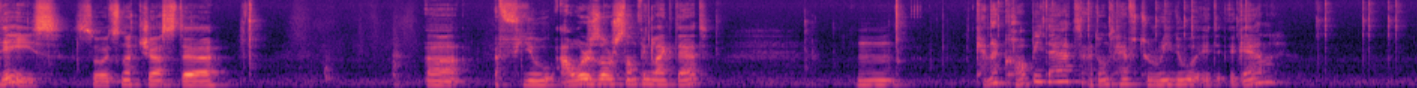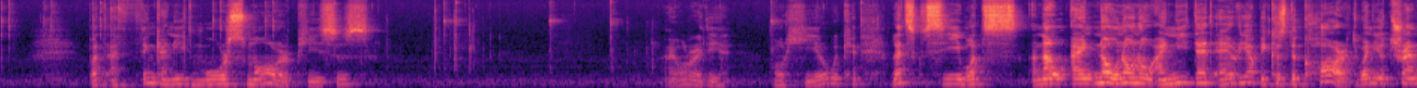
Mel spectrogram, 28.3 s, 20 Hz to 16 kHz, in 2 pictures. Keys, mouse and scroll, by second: 0.3 middle click, 1.2-4.0 middle drag, 4.7 middle click, 6.2-7.6 middle drag, 9.4 right click, 10.0 shift+right click, 10.3 shift+right click, 10.6 shift+right click, 11.1 shift+right click, 11.4 shift+right click, 11.9 shift+right click, 12.7 shift+right click, 13.4 shift+right click, 13.7 shift+right click, 14.1 shift+right click, 14.6 shift+right click, 15.8 shift+right click, 16.4 shift+right click, 17.0 shift+right click, 18.0 shift+d, 19.2 click, 20.2 middle click, 21.4 click.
